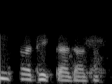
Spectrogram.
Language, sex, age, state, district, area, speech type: Sindhi, female, 18-30, Rajasthan, Ajmer, urban, conversation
